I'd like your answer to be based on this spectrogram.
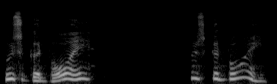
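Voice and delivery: high singsong pet voice; talking to a dog. Real, not acted. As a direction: coo praise at the dog.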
